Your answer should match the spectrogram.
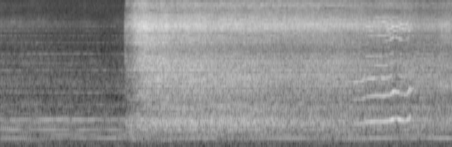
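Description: Anime episode soundtrack: a held musical chord, then about two seconds in a sudden rushing noise effect that carries on, with a brief rising vocal cry near the end.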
